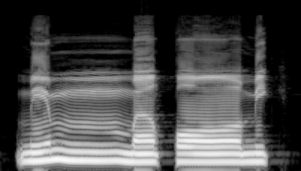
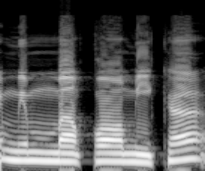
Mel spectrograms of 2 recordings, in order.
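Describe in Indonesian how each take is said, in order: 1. Kata terakhir berakhir pada konsonan mati. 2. Kata terakhir berakhir dengan vokal pendek. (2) "bertanda baca fathah dhammah maupun kasrah"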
